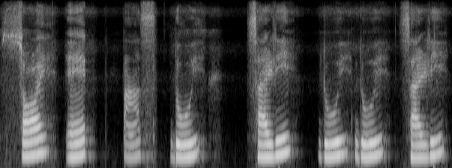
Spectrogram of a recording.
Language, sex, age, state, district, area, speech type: Assamese, female, 45-60, Assam, Jorhat, urban, read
